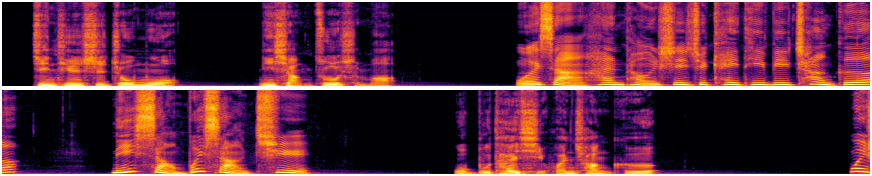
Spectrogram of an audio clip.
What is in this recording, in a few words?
Dialogue, Chinese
